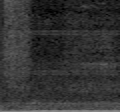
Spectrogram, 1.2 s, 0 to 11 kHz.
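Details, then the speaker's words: Hyundai Getz after replacing IACV and TPS (blamed for RPM jumping on restart): restart idles near 1,200 rpm with headlights and aircon on, a steady even low drone with no hunting or dips; normal idle. "So normally pagkaka-start niya nasa 1.2. Ayan. Naka-headlight tayo, aircon."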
